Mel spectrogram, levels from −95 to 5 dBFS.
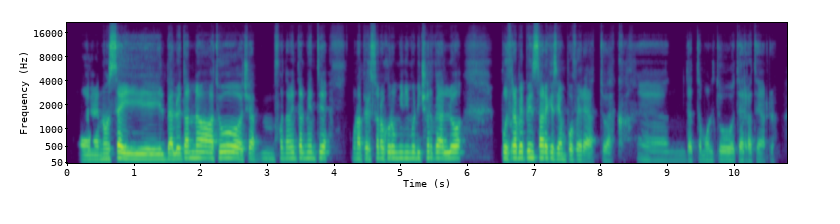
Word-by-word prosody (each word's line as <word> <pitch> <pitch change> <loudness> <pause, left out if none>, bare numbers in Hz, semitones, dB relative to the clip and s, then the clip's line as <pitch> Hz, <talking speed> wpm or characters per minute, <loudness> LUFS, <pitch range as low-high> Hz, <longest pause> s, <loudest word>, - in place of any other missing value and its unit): ehm, 130 -1 -3
non 145 +2 -2
sei 145 -3 +4
il 140 0 -2
bello 145 +2 +3
e - - +3
dannato 170 -1 +3
cioè 150 0 -4
mhmm, 150 -1 -16
fondamentalmente, 160 +2 -3 0.3
una 150 -2 -3
persona 155 +2 -2
con 165 +1 0
un 165 - 0
minimo 165 0 -3
di 160 - -4
cervello, 165 0 +1 0.5
potrebbe 175 +2 +2
pensare 175 -1 +3
che 165 - -1
sei 150 -2 -1
un 140 - -8
poveretto 130 -5 -5
ecco, - - -14 0.2
ehm, 115 -3 -18
detta 115 - -10
molto 115 -1 -8
terra, 115 -1 -7
terra. 105 -1 -15
155 Hz, 160 wpm, -18 LUFS, 135-165 Hz, 0.5 s, sei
